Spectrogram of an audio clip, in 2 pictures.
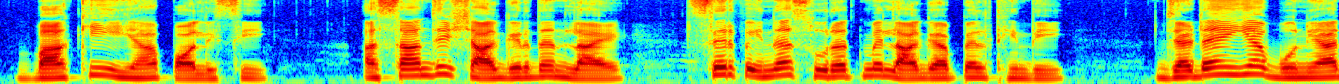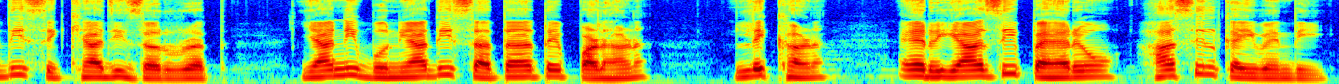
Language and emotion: Sindhi, neutral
